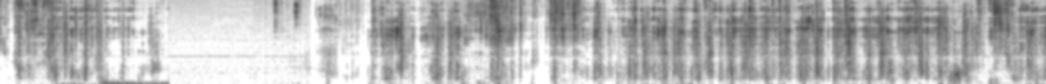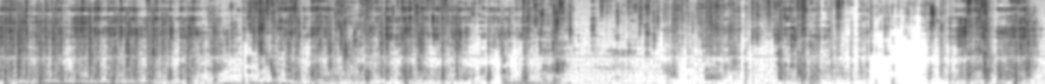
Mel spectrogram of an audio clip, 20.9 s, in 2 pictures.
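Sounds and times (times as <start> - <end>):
crackly mouth clicks from chewing: 2.7 - 20.9.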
